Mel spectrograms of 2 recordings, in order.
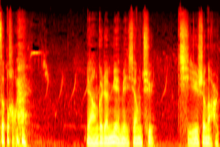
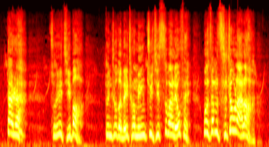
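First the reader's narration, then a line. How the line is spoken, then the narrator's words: Servant calling from outside. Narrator (Chinese): 小厮跪在门外喊道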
